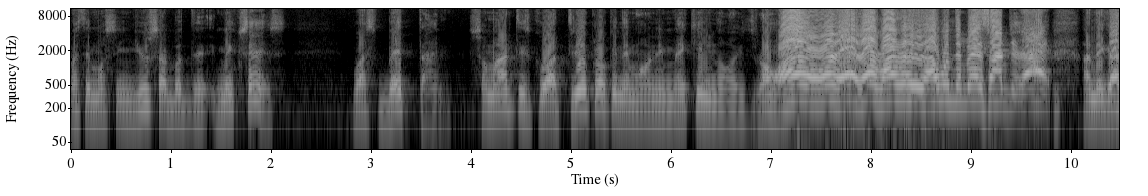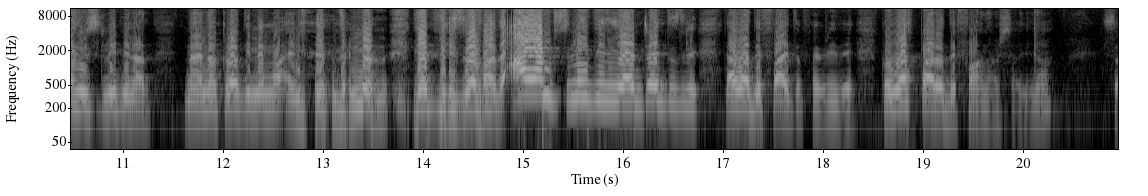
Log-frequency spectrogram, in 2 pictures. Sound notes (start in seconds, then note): 7.2 yelling; 12.7 laughing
